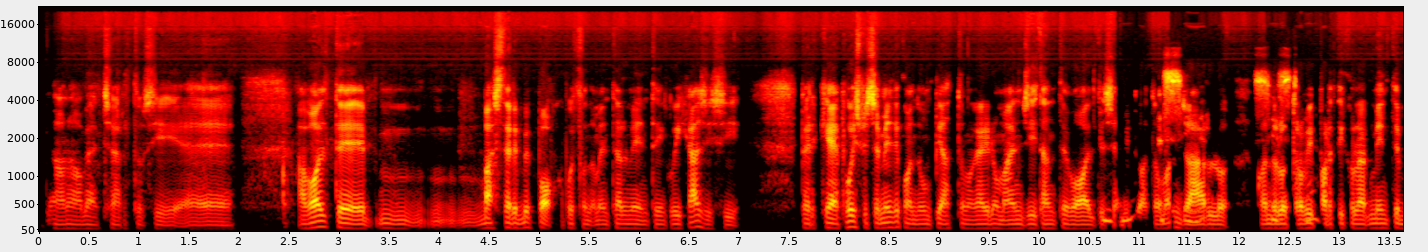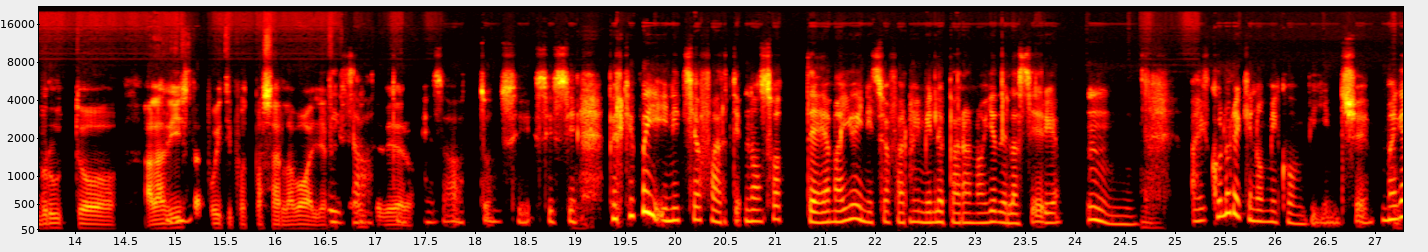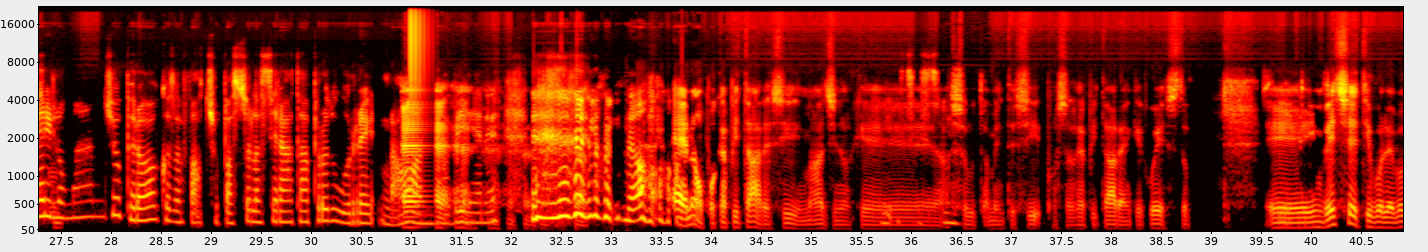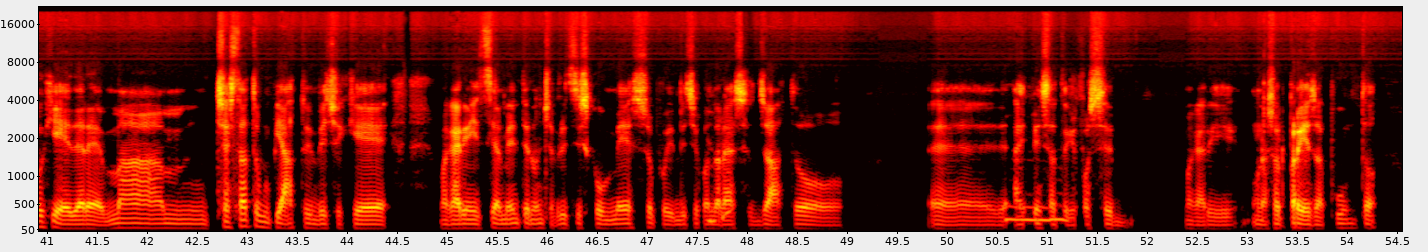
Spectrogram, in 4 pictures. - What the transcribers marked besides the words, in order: other background noise; tapping; drawn out: "mhmm"; static; distorted speech; mechanical hum; chuckle; laughing while speaking: "Non no"; "Si" said as "ì"; drawn out: "Mh"
- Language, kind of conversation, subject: Italian, unstructured, Qual è il peggior piatto che ti abbiano mai servito?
